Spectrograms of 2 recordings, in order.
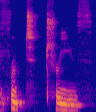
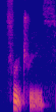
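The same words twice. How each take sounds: First: Both T sounds are pronounced separately. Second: The two T sounds merge into one.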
